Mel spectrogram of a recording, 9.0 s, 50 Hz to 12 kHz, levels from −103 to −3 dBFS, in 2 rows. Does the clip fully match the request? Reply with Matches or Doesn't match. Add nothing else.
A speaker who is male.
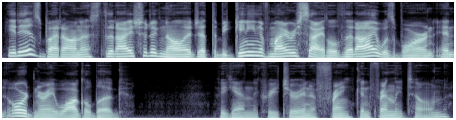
Matches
